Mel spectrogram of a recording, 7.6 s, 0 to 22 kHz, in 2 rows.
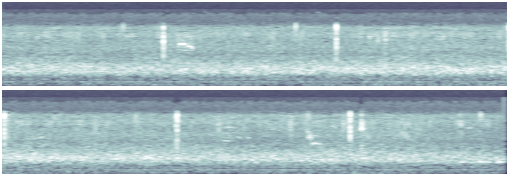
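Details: Metallic clinking calls of a blacksmith plover at Pete's Pond waterhole, Mashatu Game Reserve, Botswana, around 2:04 PM on 20 October 2012; scattered sharp clicks over a steady background rush.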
